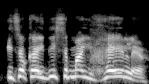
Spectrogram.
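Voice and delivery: put-on high, loud Argentinian accent. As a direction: play Maradona with a thick Argentinian accent. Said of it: "when you do the Argentinian accent".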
